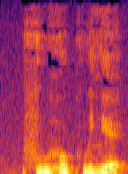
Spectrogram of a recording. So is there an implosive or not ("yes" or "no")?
no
